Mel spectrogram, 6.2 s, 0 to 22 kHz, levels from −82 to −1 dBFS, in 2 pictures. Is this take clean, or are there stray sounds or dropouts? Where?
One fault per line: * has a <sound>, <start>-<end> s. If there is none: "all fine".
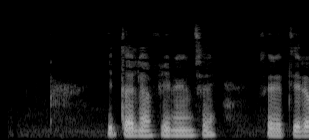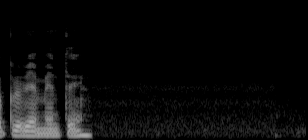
all fine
